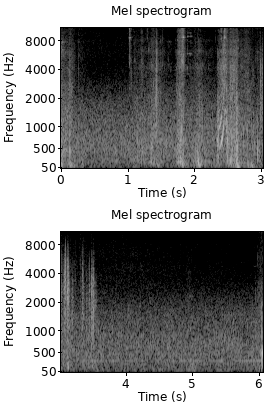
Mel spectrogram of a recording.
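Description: Paper pages of a notebook rustle as they turn.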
